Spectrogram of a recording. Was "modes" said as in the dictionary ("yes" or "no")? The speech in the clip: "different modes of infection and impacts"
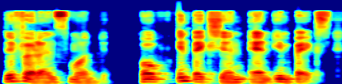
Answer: no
